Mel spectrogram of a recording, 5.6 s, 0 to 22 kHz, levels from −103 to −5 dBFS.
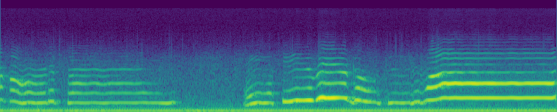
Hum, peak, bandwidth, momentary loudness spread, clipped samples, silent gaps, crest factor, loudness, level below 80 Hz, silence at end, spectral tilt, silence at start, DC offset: none; -6 dBFS; 3.8 kHz; 15 LU; under 0.1%; none; 14 dB; -19 LUFS; -30 dBFS; 0 s; -10.5 dB/octave; 0 s; under 0.1%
